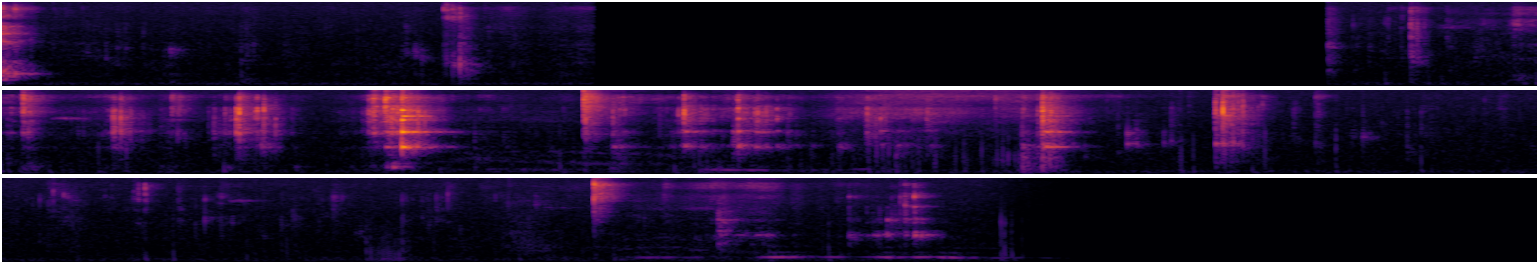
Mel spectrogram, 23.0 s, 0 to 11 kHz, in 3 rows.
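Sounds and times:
dog chewing kibble: 0:06.8 - 0:19.8
plastic cups knocking and clattering: 0:07.0 - 0:14.1.

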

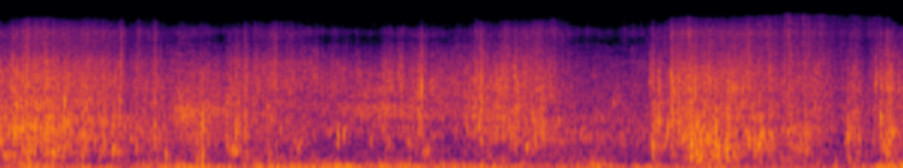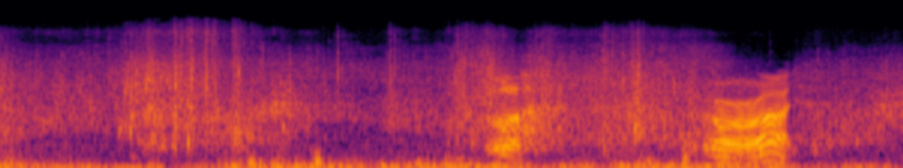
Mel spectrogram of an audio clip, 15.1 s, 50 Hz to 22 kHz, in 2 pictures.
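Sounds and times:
fish thrashing and splashing in water: 0:00.0 - 0:10.0
wind rumble on microphone: 0:00.0 - 0:15.0.

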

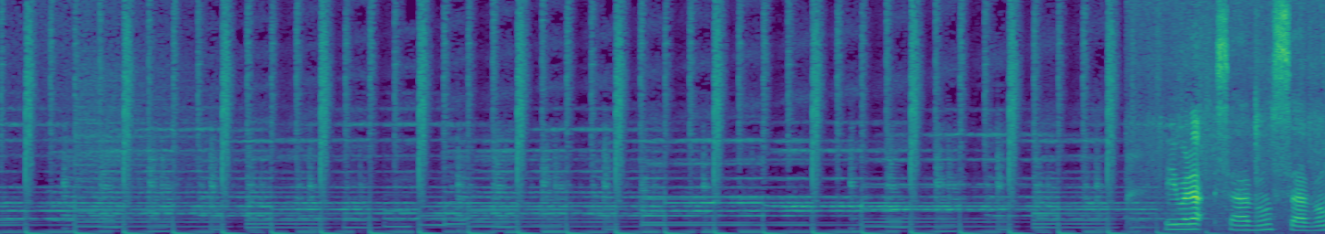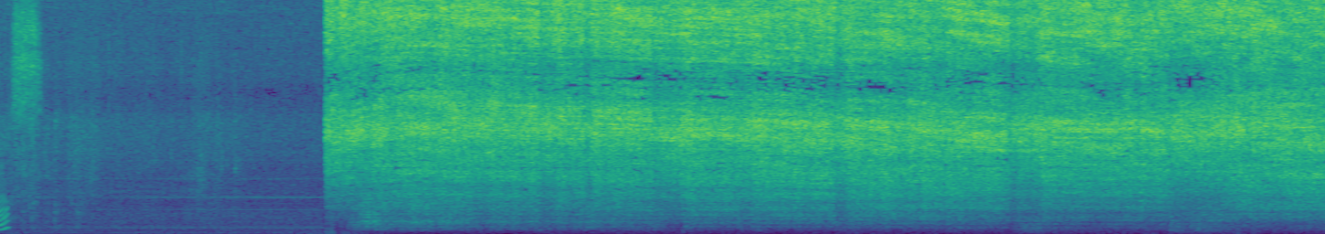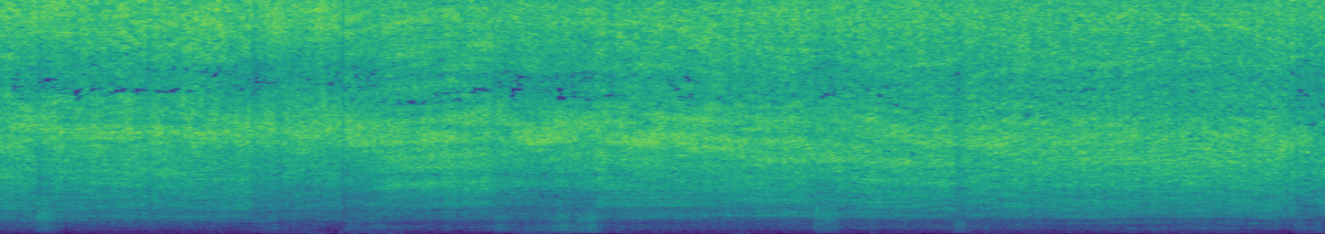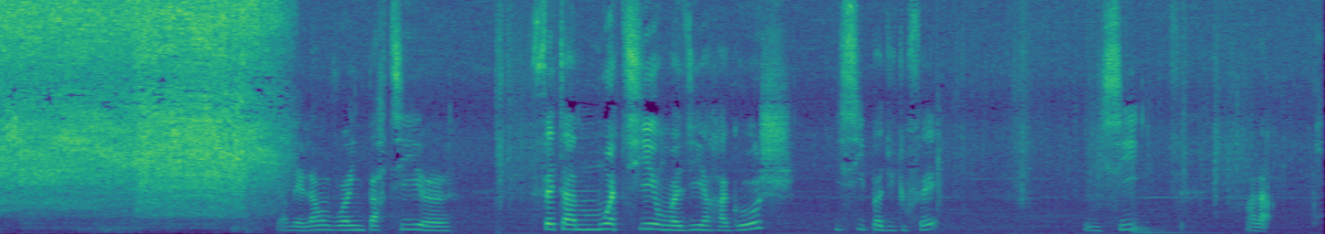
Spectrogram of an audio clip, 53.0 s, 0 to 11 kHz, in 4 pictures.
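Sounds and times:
spray gun hissing: 0:16.6 - 0:24.0, 0:28.6 - 0:32.9.

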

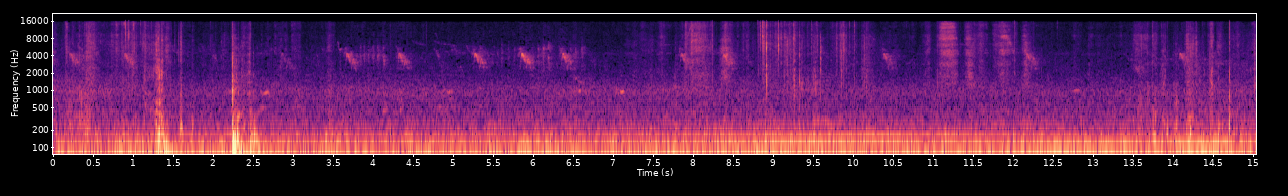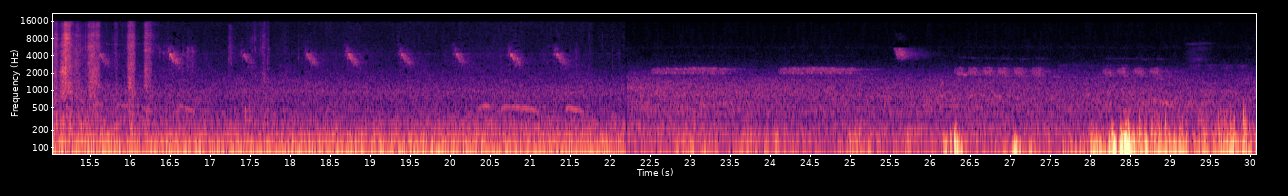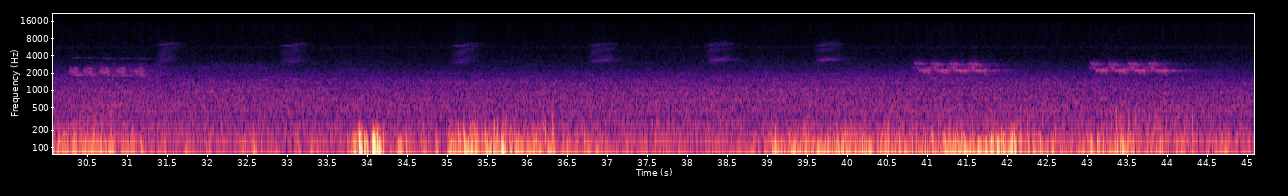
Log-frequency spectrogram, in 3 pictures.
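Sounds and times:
crusty bread crackling: 0:00.0 - 0:04.6, 0:06.4 - 0:19.0
small birds chirping: 0:00.0 - 0:22.2
outdoor ambience: 0:00.0 - 0:45.0.

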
